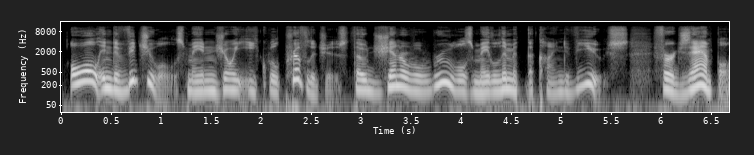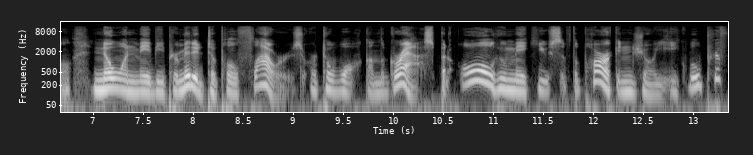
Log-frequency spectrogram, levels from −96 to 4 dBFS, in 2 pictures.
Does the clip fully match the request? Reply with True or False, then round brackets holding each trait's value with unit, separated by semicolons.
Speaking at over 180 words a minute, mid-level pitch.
True (190 wpm; 150 Hz)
